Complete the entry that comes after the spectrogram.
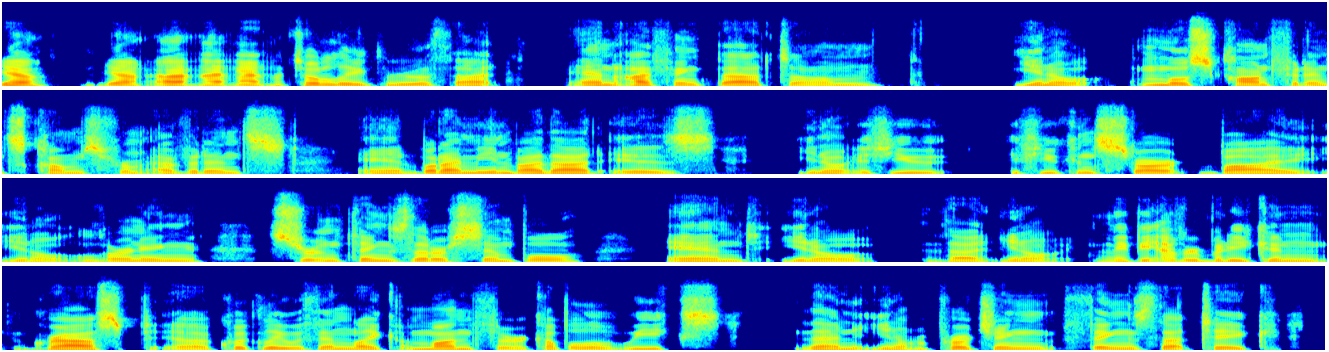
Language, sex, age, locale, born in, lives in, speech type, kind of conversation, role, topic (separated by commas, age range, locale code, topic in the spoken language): English, male, 20-24, en-CA, Canada, Canada, conversation, unstructured, none, What’s a skill that seems hard but is easier than you thought?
